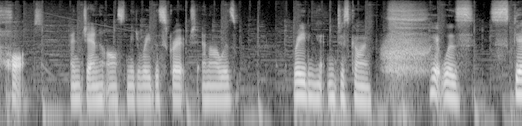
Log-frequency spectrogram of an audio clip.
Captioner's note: exhales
